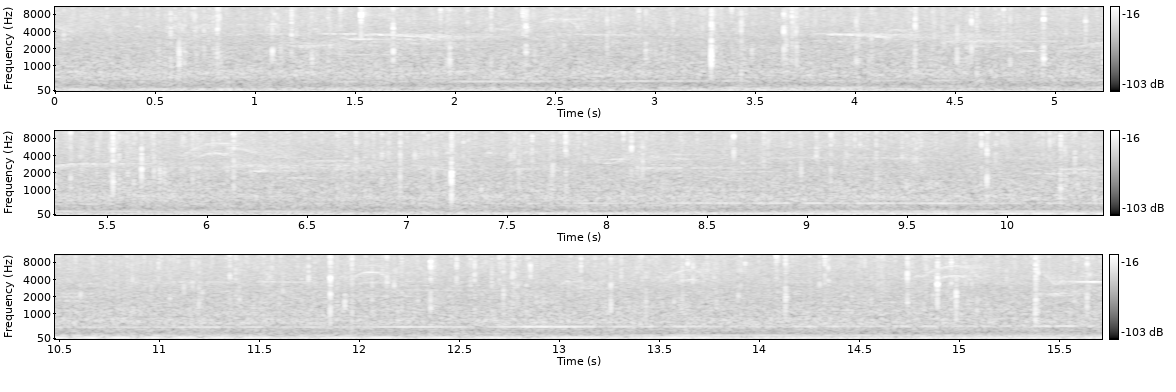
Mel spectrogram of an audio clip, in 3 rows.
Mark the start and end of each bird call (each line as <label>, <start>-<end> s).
Wood Thrush (Hylocichla mustelina), 1.1-2.0 s
Blue Jay (Cyanocitta cristata), 1.4-2.1 s
Wood Duck (Aix sponsa), 2.0-3.3 s
Great Crested Flycatcher (Myiarchus crinitus), 3.4-5.8 s
Wood Duck (Aix sponsa), 5.6-8.6 s
Wood Duck (Aix sponsa), 11.7-15.7 s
